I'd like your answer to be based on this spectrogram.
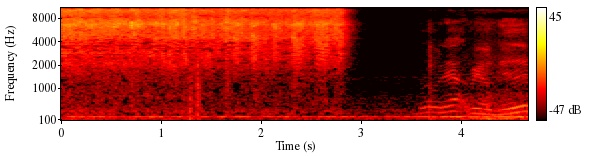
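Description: Compressed air hisses in a loud, steady blast while blowing out a Stihl MS460 chainsaw carburetor, cutting off abruptly partway through before a voice speaks.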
